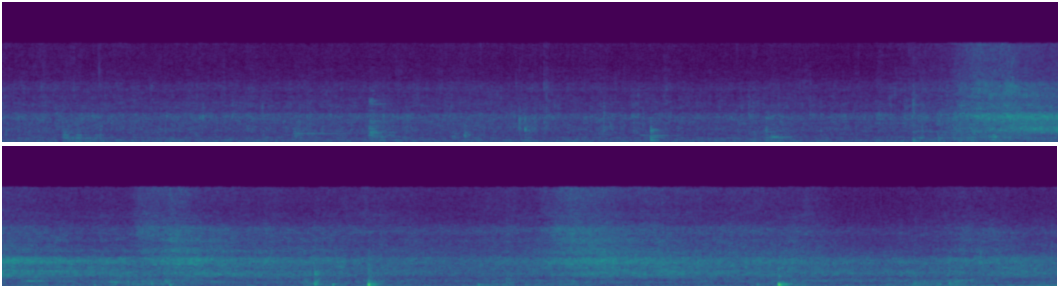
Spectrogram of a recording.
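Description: Boiled yellow beans frying in an onion-and-spice base in a large aluminium pot, sizzling, with a wooden spoon stirring them through. The sizzling hiss grows louder about halfway through as the stirring gets going, with a few sharp knocks of the spoon against the pot.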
